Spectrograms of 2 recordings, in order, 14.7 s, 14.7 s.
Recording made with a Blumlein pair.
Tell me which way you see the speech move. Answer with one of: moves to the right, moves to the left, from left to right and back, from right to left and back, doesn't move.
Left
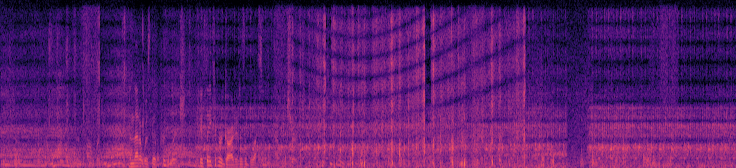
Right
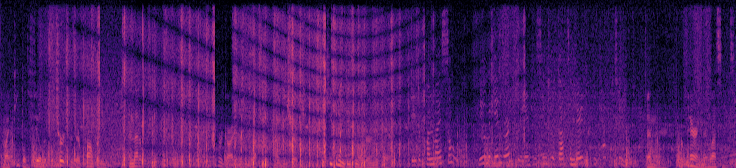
from right to left and back.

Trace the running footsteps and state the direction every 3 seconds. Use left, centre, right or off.
right, right, centre, left, off.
